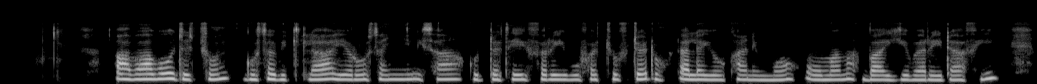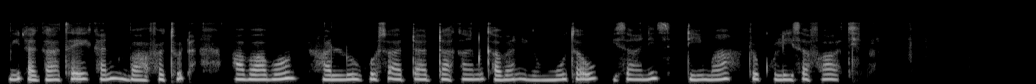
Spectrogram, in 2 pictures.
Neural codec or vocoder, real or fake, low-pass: none; real; 7.2 kHz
